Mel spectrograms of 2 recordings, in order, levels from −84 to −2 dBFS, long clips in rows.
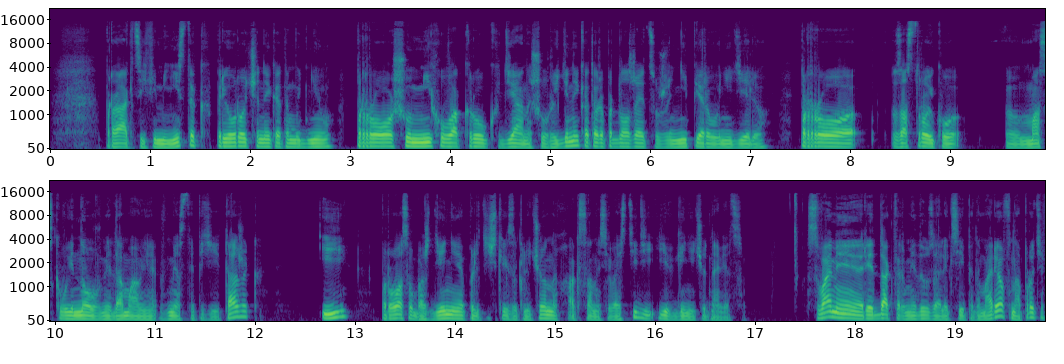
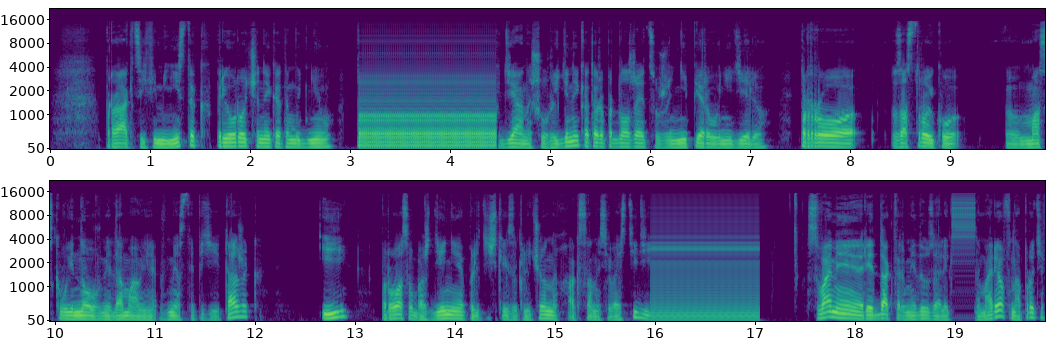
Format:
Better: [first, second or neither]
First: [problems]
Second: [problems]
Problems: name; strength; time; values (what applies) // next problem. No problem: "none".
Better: first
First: none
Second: audio freezing; at 3 s for 1.5 s, at 16 s for 1 s and at 19 s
